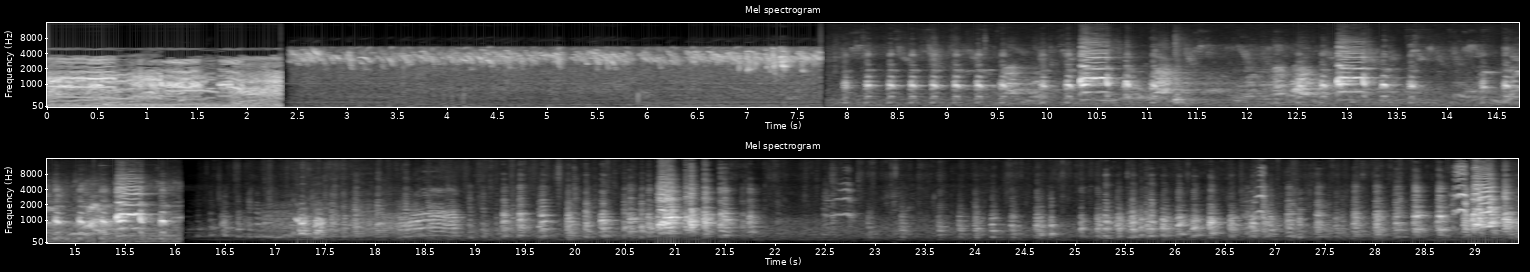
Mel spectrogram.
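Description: Domestic hens clucking, in a few spliced recordings: a dense high chatter for the first few seconds, then runs of short, rhythmic clucks.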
